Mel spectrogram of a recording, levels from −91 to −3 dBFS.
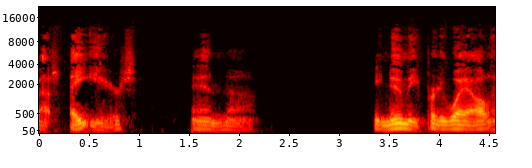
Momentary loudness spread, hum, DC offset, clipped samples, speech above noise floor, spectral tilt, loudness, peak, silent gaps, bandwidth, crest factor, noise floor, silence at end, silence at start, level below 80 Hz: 17 LU; none; under 0.1%; under 0.1%; over 53 dB; -5 dB/octave; -40 LUFS; -22 dBFS; none; 15 kHz; 20 dB; under -90 dBFS; 0 s; 0 s; -68 dBFS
